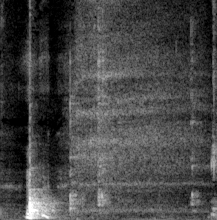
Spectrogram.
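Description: A spoon strikes a tea tin once with a loud, sharp thud that quickly fades, followed by faint rustling and a couple of soft knocks.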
